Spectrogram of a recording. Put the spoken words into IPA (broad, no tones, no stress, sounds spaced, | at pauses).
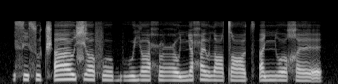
s i s u t͡ʃʼ aː ʊ̯ ɕ ʌː f oː bʱ u j ʌː ħ u ʕ o ɲ ɛ ħ ɛ ʊ̯ l ʌː tˤ oː t͡sʼ a ɲ oː χ ɛː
